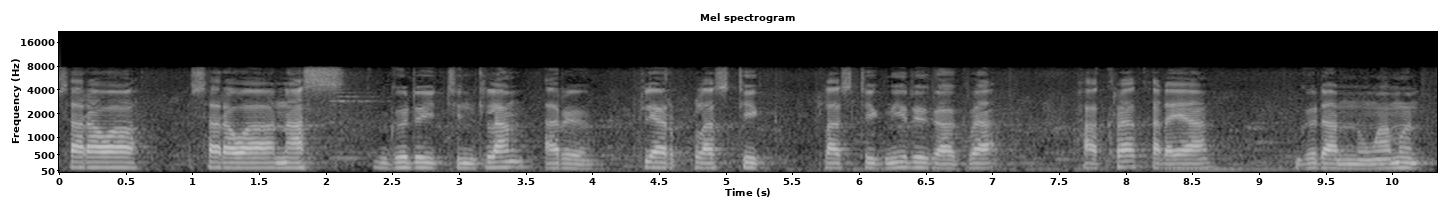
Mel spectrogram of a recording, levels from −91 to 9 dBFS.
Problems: constant background noise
